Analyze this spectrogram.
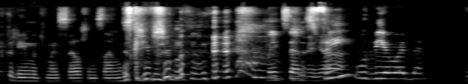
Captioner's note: laughs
